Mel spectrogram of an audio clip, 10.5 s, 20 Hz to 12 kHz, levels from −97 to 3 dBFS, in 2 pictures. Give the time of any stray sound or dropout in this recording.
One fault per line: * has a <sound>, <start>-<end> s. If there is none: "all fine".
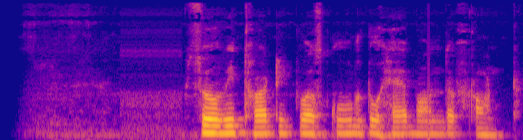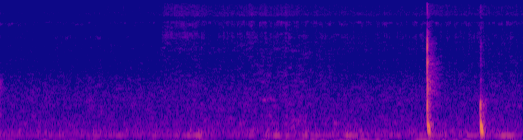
all fine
